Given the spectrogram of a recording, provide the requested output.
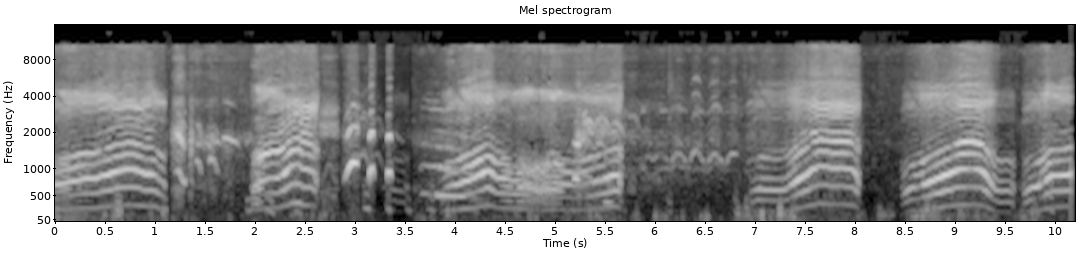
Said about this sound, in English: A goat, a real live goat, that sounds like Jerry Lewis. There you go. And now it's time for Happy Sounds While You're in Quarantine. Here's a goat imitating Jerry Lewis.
